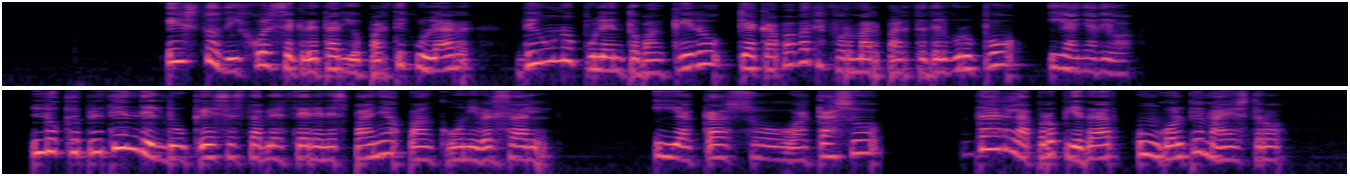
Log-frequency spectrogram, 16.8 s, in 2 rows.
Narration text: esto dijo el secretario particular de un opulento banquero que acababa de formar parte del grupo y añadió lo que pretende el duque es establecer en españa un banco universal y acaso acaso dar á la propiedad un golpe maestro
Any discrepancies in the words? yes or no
yes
